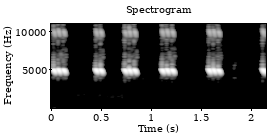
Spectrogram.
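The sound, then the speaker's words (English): Cricket chirping sound effect: six short, high-pitched chirps, each made of two or three rapid pulses, repeat at a steady, even rhythm with silence between them and no talk. “Cricket.”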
